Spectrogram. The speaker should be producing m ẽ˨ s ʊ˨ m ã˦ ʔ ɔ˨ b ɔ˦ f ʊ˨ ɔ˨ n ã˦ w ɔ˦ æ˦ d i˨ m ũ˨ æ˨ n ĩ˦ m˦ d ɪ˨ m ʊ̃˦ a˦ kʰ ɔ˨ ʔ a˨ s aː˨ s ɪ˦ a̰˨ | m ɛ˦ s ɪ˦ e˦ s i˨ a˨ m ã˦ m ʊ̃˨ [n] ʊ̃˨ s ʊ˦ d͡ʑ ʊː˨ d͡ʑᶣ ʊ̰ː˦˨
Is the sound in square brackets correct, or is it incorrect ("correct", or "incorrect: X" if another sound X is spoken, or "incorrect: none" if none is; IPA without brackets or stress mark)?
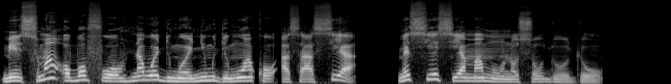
correct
